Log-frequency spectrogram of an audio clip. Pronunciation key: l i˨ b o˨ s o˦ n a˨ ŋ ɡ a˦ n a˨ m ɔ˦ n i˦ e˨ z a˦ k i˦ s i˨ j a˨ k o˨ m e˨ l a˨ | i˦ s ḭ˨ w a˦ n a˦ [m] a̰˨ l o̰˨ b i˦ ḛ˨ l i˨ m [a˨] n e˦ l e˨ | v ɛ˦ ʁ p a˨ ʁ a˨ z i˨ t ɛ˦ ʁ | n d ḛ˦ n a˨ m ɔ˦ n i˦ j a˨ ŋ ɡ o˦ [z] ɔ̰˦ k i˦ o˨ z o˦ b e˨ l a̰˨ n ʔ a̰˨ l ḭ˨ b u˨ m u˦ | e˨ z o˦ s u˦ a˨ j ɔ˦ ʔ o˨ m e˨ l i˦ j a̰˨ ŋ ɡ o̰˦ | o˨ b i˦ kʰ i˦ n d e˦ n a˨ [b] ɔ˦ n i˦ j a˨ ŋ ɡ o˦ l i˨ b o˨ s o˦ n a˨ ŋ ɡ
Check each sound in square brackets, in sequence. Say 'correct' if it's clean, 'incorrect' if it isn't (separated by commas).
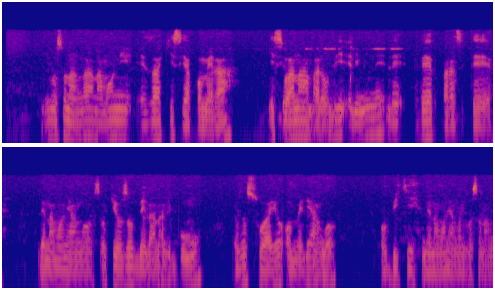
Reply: incorrect, incorrect, incorrect, incorrect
